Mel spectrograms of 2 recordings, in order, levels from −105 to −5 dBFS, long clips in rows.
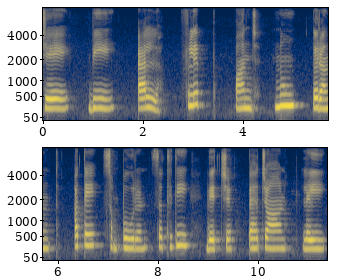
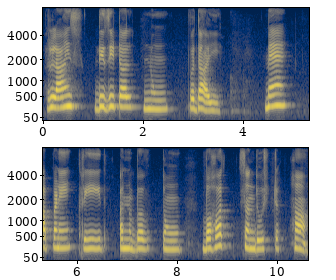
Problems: background conversations at intervals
